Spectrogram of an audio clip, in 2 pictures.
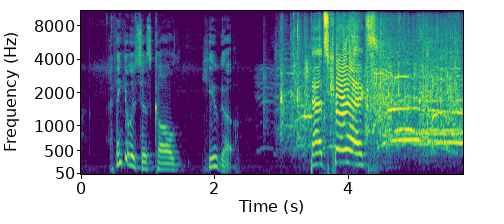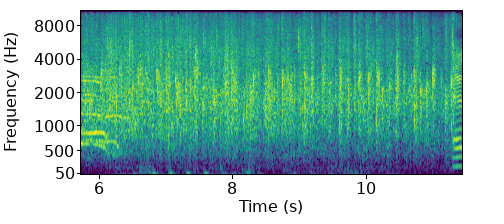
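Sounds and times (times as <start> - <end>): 
speech: 0.5 - 2.4, 3.4 - 4.6, 11.3 - 11.4
audience clapping: 2.6 - 11.4.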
